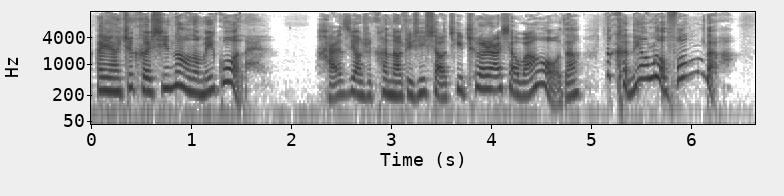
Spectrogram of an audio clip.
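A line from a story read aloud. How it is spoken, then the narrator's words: Laughing. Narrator (Chinese): 安文笑道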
